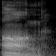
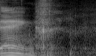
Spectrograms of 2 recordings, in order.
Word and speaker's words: Aang: That's more so about changing the pronunciation of his fucking name. Aang to Ong. It's fucking stupid. Yeah. I don't care there's two A's in it. Fucking M. Night Shyamalama Ding Dong. It's Aang.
